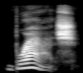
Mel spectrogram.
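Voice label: "brash", English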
